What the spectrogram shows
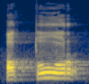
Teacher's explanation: وكلمة الطامة، الطور، الطاء هنا مضمومة، ننتبه إلى ضم الطاء عن طريق استدارة الشفتين، وأيضا إلى أنها مفخمة، وإلى أن الطاء قوية ولا تكون تاء، خاصة إذا كانت مضمومة، لا تقول الطور، قل الطو، الطور.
